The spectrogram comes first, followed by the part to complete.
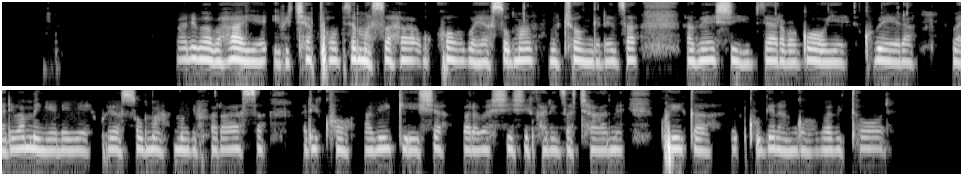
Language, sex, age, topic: Rundi, female, 25-35, education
